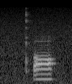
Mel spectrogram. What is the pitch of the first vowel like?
high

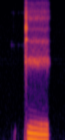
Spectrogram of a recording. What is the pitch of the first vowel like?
low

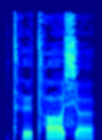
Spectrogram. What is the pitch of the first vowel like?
falling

